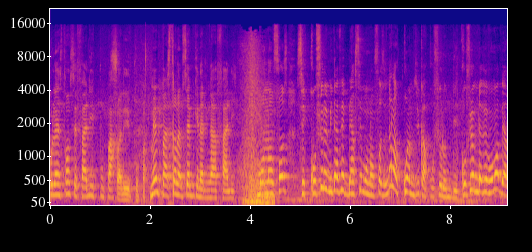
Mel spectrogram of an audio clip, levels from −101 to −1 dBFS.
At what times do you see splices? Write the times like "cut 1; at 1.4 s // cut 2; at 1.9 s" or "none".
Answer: cut 1; at 4.0 s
